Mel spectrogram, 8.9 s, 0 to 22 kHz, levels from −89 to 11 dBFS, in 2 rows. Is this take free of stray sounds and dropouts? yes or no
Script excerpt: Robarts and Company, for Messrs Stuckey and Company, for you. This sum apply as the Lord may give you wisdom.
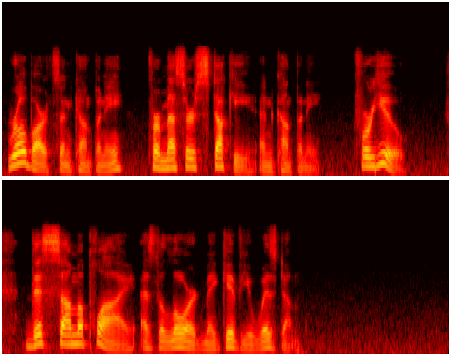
yes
